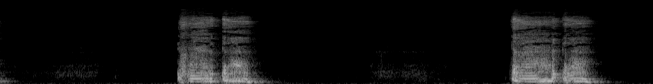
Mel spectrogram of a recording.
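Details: Barking cough at night: two bouts of harsh, low, double coughs, each after a quiet breath in.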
